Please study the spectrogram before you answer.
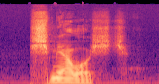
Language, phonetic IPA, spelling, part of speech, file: Polish, [ˈɕmʲjawɔɕt͡ɕ], śmiałość, noun, Pl-śmiałość.ogg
